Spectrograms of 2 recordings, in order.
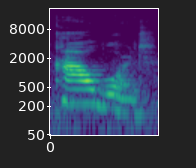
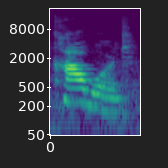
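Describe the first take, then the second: No difference in how they are said.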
